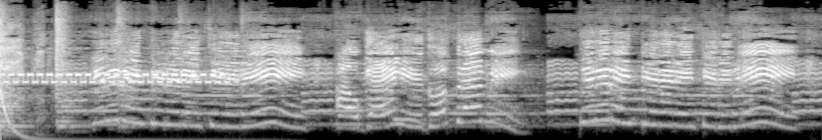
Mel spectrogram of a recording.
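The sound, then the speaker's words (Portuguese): A telephone ringtone plays loudly as a warbling, melodic pattern of bright tones, repeating in bursts separated by brief gaps. “Alguém ligou pra mim. Esse é o telefone”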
